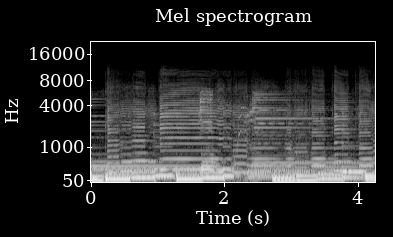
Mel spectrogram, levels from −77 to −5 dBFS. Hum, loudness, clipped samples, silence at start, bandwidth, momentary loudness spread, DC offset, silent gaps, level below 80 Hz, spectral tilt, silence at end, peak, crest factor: none; -19 LUFS; under 0.1%; 0 s; 11 kHz; 4 LU; under 0.1%; none; -24 dBFS; -7 dB/octave; 0 s; -6 dBFS; 12 dB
